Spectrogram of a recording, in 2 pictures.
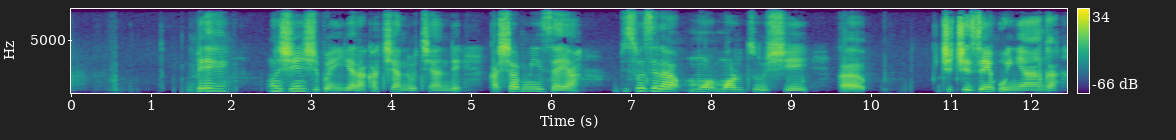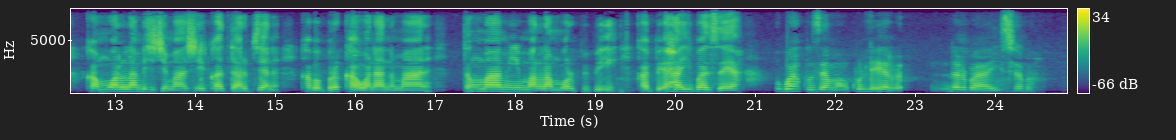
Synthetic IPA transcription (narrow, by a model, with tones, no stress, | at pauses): be˦ʔɪ˦ | n̩˦ʒɪ˦n˦ʒi˨bɨ˨n˨jɛ˨ɾa˨ka˦t͡ʃɛ˦nː˦ɨ˨bɨ˨t͡ʃɛ˦n˦dɨ̰˨ka˨ʃɛ˦bmiː˦za˨ja˨ | bi˦so˦zɛ˦la˦mɔ˦ɾɨ˦duː˦ʃeː˦ | ka̰˨ | t͡ʃi˨t͡ʃe˨ze˦ʔo˨ɲaː˦ŋɡa˨ka˨mɔ˦ɾla˦m˦bɛ˦t͡ʃi˨d͡ʒi˨maː˦ʒe˦˨ka˨da̰˨ɾɨ˨bi˦ɛ˦nɨ˨ | ka˨bɨ˨bɨ˦ɾka˨wa˦na˦nɨ˨maː˦nɨ̰˨ | tɨ˦ŋmaː˦miː˦ma˨ɾla˦mɔ˦ɾɨ˨bɨ̰˨bḛ˨ʔɪ̰˨ka˨bɛ̰˦ʔɪ˦ɦa˦ji˦ɡ͡ba˦za˨ja˦ | b̥ɨ˦ɡa˦hɪ˦ku˨zɛ˦mɨ˨ŋku˦lɪ˦ʔɪ˦ɾɨ˨ | nɨ˦ɾɨ˦ba˦˨ji˦ʃɛ˦ba˦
